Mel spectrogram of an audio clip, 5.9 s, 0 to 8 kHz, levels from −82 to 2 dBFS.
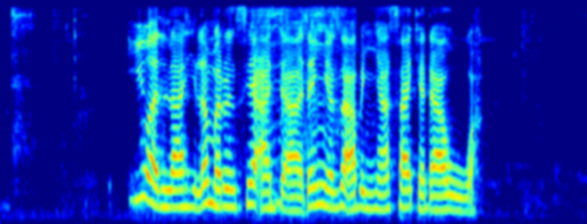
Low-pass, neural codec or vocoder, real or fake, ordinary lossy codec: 7.2 kHz; vocoder, 22.05 kHz, 80 mel bands, HiFi-GAN; fake; none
